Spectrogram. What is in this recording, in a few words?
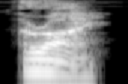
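"awry", Australian English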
